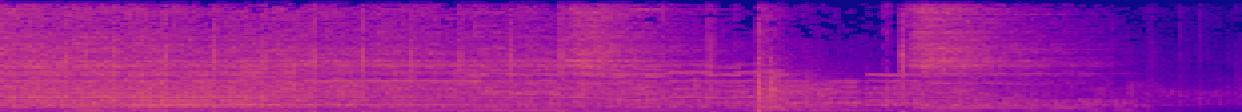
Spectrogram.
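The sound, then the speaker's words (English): A large audience claps and screams together, a dense roar of voices over sharp, steady handclaps, with a few louder claps standing out before the noise fades at the end. “Come and clap your hands and scream.”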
